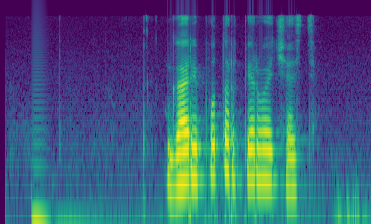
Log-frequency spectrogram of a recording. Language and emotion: Russian, neutral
